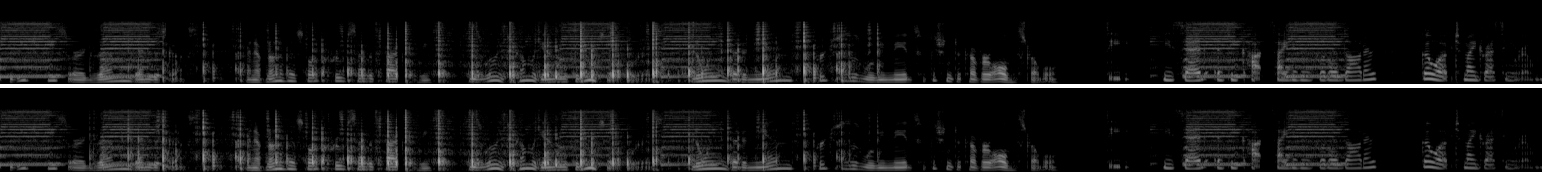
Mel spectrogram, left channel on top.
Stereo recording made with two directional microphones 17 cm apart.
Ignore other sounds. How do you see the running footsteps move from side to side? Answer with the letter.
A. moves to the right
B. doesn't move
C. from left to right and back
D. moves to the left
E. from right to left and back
D.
